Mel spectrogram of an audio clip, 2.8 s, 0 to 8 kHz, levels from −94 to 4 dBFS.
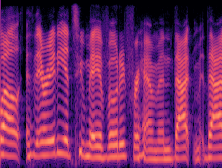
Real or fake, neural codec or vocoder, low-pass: real; none; 7.2 kHz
